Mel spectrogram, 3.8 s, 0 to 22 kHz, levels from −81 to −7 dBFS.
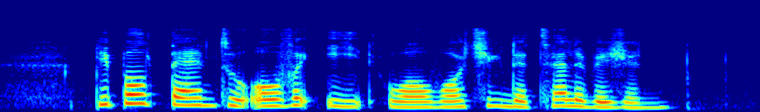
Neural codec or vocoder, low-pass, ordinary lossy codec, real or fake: none; none; none; real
